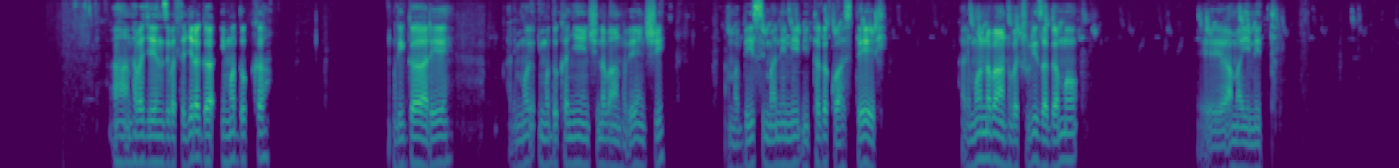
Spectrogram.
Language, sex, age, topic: Kinyarwanda, male, 36-49, government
